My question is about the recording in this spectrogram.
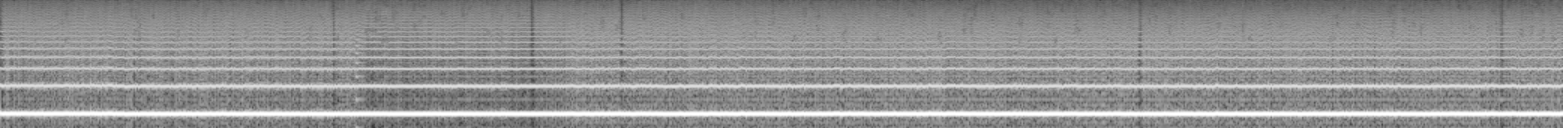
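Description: Korg synthesizer holding one loud, steady tone that does not change in pitch, with a buzzy row of overtones over a bed of hiss.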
